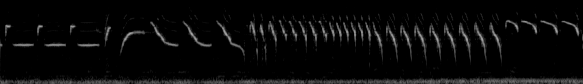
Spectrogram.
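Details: Canary singing to stimulate other canaries: repeated flat whistled notes, then looping slurs, a long rapid trill of fast downward strokes, and closing high chirps, with a faint low hum.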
